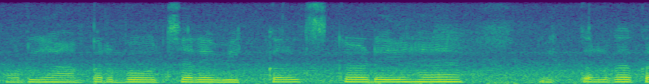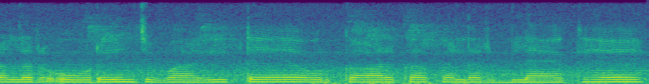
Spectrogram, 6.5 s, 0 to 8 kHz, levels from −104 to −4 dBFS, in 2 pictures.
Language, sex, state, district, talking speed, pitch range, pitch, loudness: Hindi, female, Punjab, Fazilka, 185 wpm, 205-215 Hz, 210 Hz, -17 LUFS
